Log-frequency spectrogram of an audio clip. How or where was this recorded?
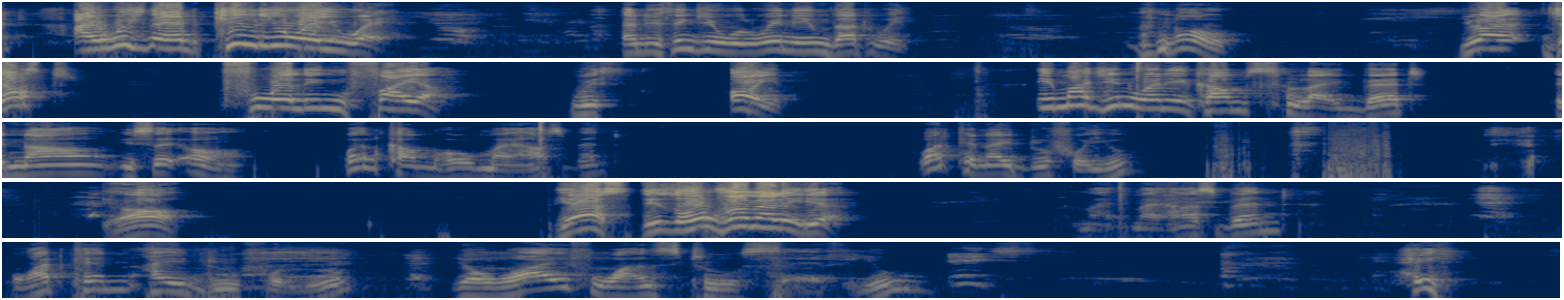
large echoing room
